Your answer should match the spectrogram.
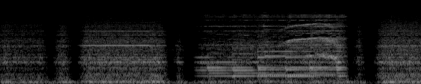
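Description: Car FM radio being tuned up the band, its audio cutting out briefly several times as it steps from frequency to frequency. Snatches of broadcast music and hiss come through between the dropouts.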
